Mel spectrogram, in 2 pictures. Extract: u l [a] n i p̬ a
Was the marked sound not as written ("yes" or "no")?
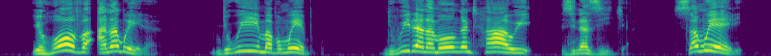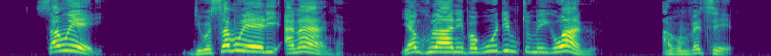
no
